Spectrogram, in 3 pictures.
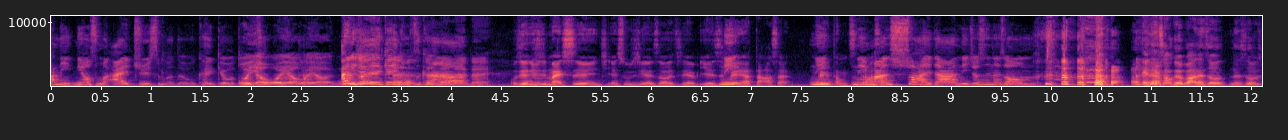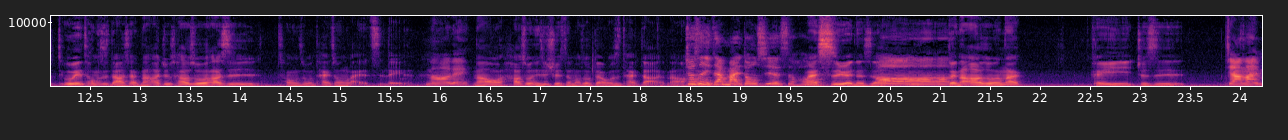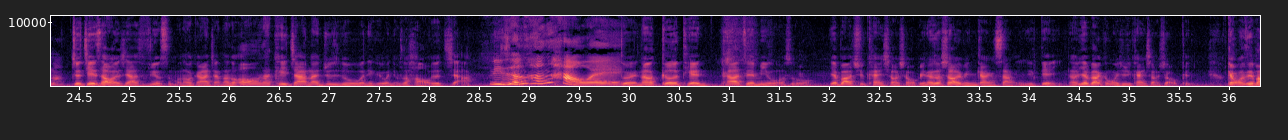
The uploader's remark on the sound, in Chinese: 這集首次來了兩個來賓，現場鬧哄哄。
